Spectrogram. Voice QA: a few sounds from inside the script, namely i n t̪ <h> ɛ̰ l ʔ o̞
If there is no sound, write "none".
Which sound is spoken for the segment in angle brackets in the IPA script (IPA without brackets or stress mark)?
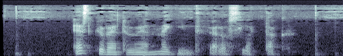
f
